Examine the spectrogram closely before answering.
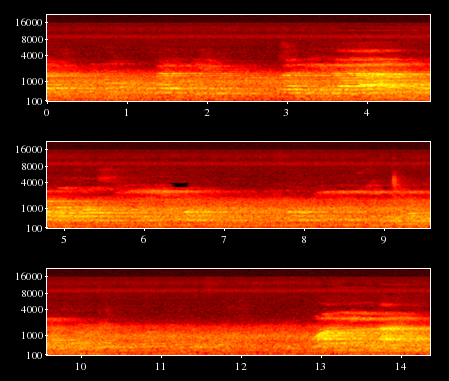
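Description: Men talk quietly in the background.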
